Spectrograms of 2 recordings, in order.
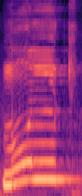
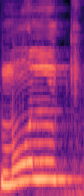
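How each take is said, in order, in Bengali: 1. শব্দটি শুধু ক-ধ্বনিতে শেষ হয়। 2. শব্দটি শুধু ক-ধ্বনিতে শেষ হয়।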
